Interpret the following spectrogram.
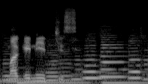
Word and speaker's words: Magnitsky: E esse tema atual sobre o magnetisque, é assim que se pronuncia, doutor magnetisque.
